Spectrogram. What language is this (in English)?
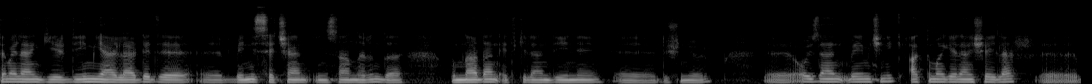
Turkish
